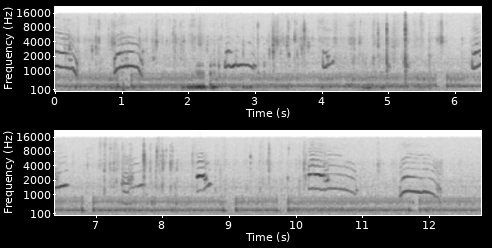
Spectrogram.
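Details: Three black foster kittens, littermates rescued and now healthy enough to cry loudly and explore the room; many short arched meows and a few longer drawn-out cries scattered across the stretch, with a constant low indoor hum beneath.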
